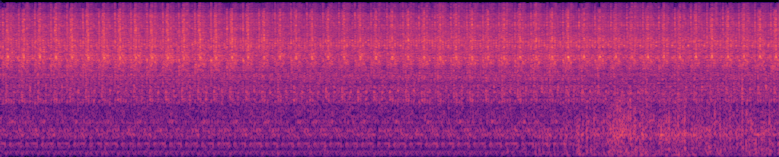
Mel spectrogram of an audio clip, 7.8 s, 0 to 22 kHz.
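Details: 2007 Dodge Ram 5.9 Cummins diesel idle, uneven lumpy clatter about three beats a second that wavers; rough for about a month. Intermittent fuel rail pressure sensor, MAP sensor and overboost codes (no boost fooler fitted); owner questions blow-by and exhaust sound; cause unclear.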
